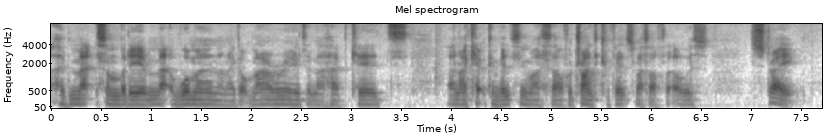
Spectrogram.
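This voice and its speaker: At a fairly quick pace, a man talks in a dark, mellow tone at a medium pitch, his intonation monotone and flat. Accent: English Midlands. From English Midlands. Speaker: LGBT community member sharing experience. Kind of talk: testimony. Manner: hesitant, many fillers.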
